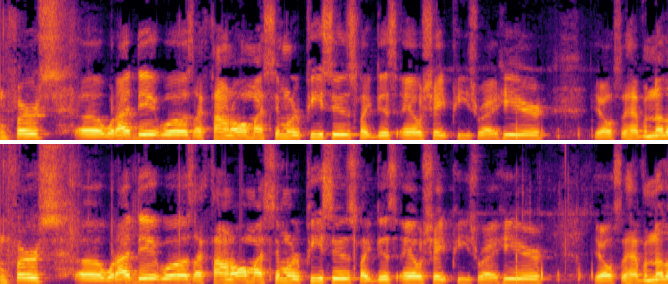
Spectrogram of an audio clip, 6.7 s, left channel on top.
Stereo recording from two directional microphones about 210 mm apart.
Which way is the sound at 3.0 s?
50° left (ahead or behind).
